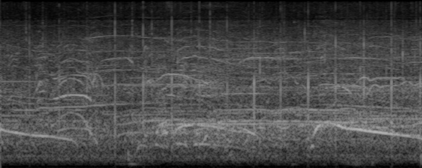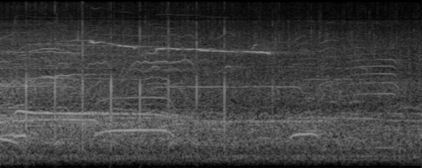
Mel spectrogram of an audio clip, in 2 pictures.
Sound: applause, Cheering

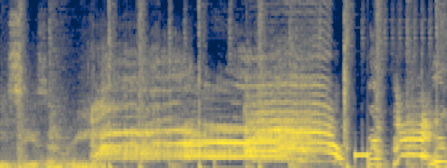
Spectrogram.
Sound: men yelling

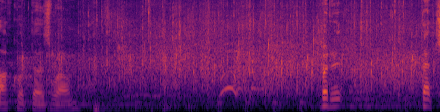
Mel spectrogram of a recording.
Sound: applause

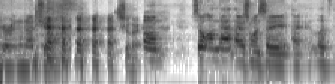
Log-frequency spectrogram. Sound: laughs

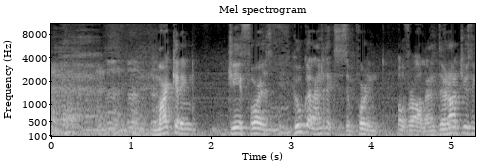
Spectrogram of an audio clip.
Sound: laughs

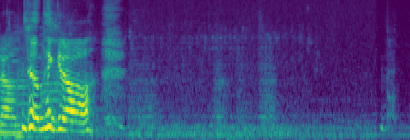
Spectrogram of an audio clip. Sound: farting noise from constructors

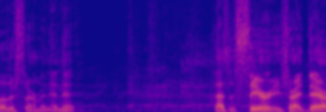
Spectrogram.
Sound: congregation laughs

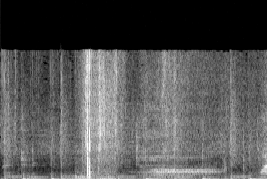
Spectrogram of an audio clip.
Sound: bones cracking

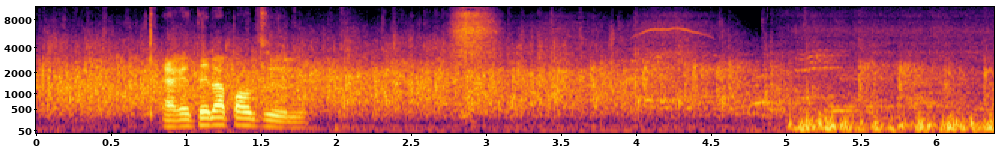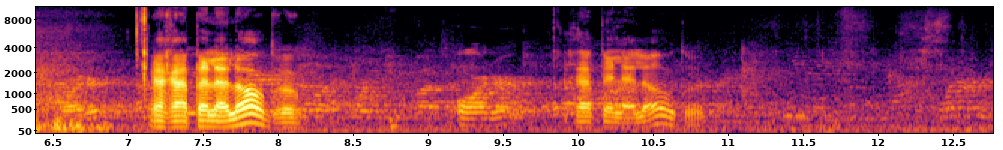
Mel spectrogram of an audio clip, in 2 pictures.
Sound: applause

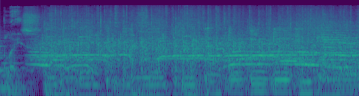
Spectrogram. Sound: cheers and applause

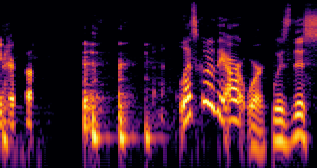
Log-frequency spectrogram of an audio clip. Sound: laughing

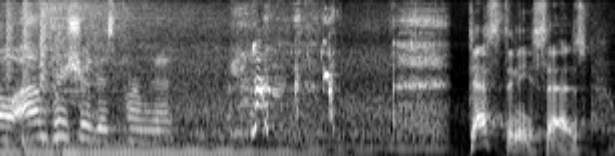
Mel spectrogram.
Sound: laughs

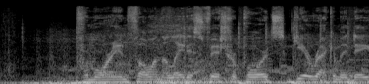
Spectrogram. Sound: voiceover

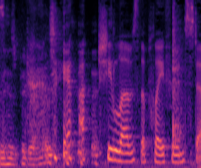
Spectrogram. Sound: laughs

